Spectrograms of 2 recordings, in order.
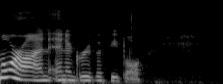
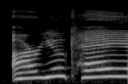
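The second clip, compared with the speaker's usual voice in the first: high, slow, lightly voiced concerned cop; mildly acted concern, higher and slower; 9 semitones higher, slower than usual. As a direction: check on a struggling cyclist, pitched up and drawn out. Cop checking on struggling rider.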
